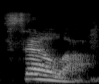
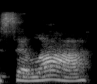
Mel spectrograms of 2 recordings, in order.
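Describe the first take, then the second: First: The stress is on the first syllable. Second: The stress is on the last syllable. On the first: The speaker calls it right. "it's selah" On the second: The speaker calls it wrong. "As opposed to"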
